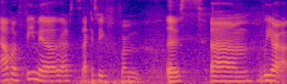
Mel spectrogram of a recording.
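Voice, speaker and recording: A woman speaks at a fairly low pitch, with fairly even intonation. Noticeable background noise and audible room echo fill the recording. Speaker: podcast co-host and entrepreneur. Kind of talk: casual chat.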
